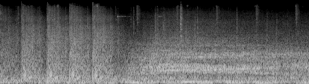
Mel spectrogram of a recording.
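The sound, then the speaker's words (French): An exchange of gunfire at a gendarmerie roadblock: shots fired through the window of an R14 car as it speeds through, and the gendarmes fire back. A rapid volley of sharp, loud cracks in the first second, then a dense, roaring wash of noise that continues without pause. No one speaks. “Jusqu'à ce que Jacques écrase l'accélérateur et décharge son arbre à travers la vitre.”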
